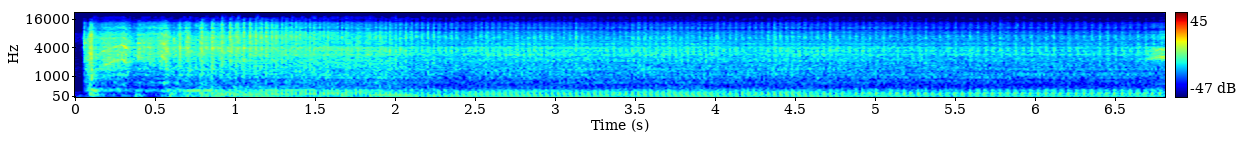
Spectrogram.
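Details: Predator generator after its surging fix, back together with the screen refitted: it catches at once and settles into a steady, even low throb with no hunting or surging, running normally.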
